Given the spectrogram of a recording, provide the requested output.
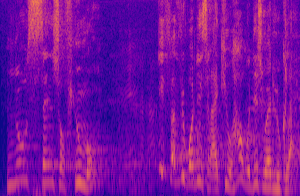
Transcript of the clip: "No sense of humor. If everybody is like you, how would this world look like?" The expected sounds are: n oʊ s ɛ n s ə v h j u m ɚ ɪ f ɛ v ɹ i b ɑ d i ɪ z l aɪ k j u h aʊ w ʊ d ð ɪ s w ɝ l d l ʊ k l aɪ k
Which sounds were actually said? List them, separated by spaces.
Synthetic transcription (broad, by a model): n oʊ s ɛ n s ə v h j u m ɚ ɪ f ɛ v ɹ i b ɑ d i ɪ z l aɪ k j u h aʊ w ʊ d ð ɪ s w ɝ d l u k l aɪ k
